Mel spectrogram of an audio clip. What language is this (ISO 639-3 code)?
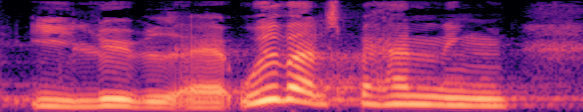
dan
